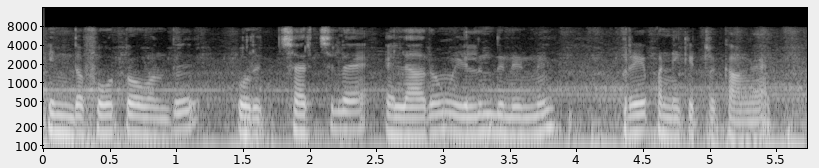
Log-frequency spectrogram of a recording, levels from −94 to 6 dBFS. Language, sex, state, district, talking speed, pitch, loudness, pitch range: Tamil, male, Tamil Nadu, Nilgiris, 105 wpm, 145 Hz, -18 LUFS, 120-155 Hz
